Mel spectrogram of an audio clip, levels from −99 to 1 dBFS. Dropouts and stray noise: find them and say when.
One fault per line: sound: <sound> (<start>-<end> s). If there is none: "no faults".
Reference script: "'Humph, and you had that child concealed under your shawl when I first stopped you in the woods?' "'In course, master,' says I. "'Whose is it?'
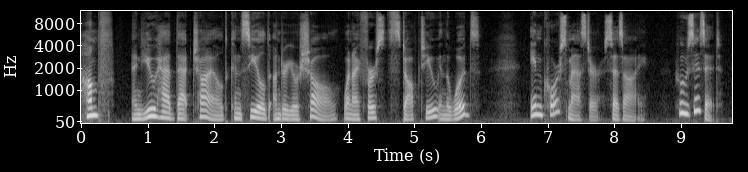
no faults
